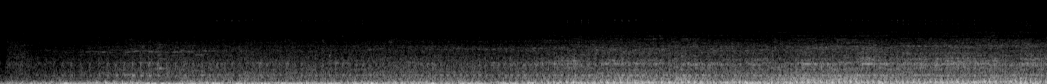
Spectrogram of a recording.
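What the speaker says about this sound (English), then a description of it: "Let's see if a motorcycle can go up." A motorcycle climbs a steep mountain road near Sinthan Top, its engine droning steadily and loudly up close with a constant rumble and wind buffeting, uninterrupted by talk.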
